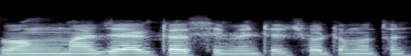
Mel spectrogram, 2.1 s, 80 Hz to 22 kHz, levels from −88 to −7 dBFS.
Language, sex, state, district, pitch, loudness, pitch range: Bengali, male, West Bengal, Jalpaiguri, 130 Hz, -18 LUFS, 130-135 Hz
